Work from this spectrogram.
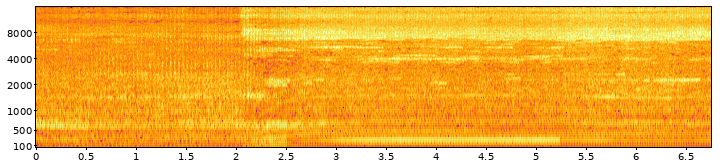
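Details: STIHL BR600 leaf blower after carburetor and fuel line replacement, carburetor adjusted, primer ball still not priming properly: engine catches about two seconds in and settles into a clean steady high drone without surging or stumbling; running normally.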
